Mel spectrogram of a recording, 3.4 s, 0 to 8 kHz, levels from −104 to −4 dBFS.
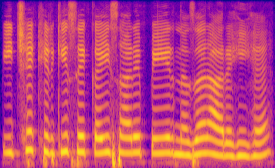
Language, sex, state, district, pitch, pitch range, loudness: Hindi, female, Assam, Kamrup Metropolitan, 270 Hz, 245-285 Hz, -15 LUFS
